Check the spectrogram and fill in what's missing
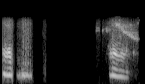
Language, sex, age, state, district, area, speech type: Assamese, female, 45-60, Assam, Sivasagar, rural, conversation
